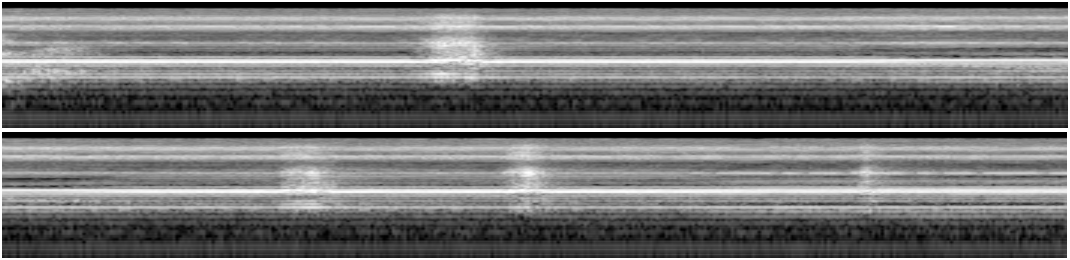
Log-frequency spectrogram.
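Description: Electric hair clippers running with a steady buzz while cutting a blunt line through straight wig hair, with a few brief louder moments along the way.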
